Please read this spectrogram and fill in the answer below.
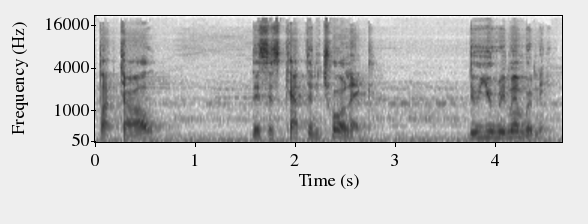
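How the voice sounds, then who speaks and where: A man's voice: a little high, big pitch swings, measured pace, faint music behind. A man playing a dutiful young Klingon captain in a video game, speaking formally, firmly and with restraint. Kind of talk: video game cutscene acting.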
